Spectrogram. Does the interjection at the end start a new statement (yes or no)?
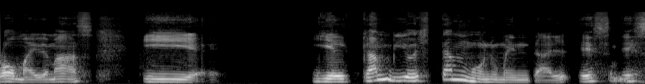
no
